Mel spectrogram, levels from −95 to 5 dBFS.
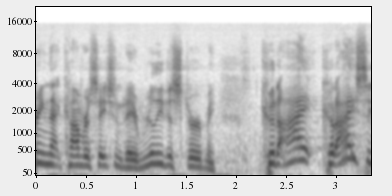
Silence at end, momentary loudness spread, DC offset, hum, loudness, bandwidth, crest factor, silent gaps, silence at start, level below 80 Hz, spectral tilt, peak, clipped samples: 0 s; 8 LU; under 0.1%; none; -29 LUFS; 15.5 kHz; 16 dB; none; 0 s; -56 dBFS; -3.5 dB/octave; -12 dBFS; under 0.1%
